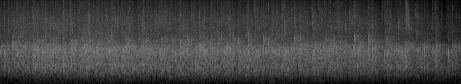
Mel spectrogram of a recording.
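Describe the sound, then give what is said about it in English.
Sustained audience applause for the board of directors, dense and steady clapping from a sizable crowd that stays loud throughout and thins slightly at the very end. “Maybe you give them a round of applause.”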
